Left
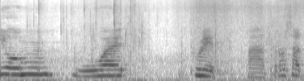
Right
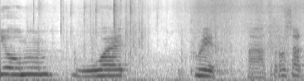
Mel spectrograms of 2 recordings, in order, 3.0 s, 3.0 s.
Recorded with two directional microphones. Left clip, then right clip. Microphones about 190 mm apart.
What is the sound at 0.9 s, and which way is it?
A woman's voice, 10° left (ahead or behind).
